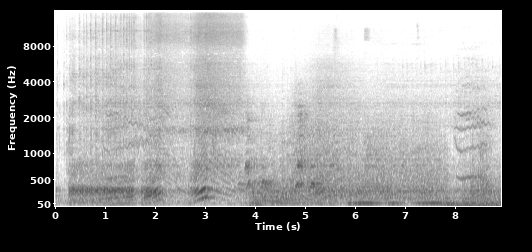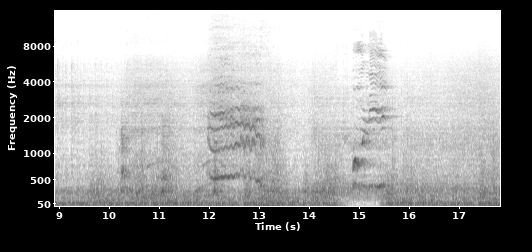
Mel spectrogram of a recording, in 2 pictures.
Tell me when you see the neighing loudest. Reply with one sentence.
The loudest moment of the neighing is at 12 seconds.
